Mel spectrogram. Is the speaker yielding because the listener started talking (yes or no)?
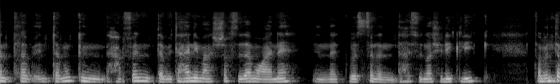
no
